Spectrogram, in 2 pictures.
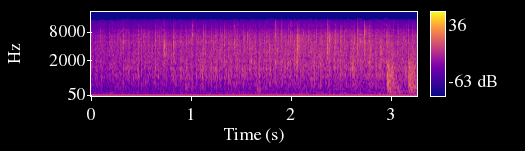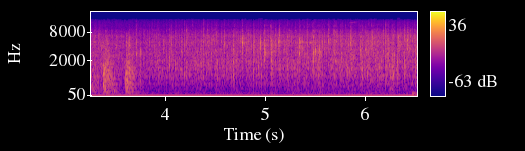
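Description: Steady hiss of rain falling, with a quick run of four sharp thumps a little past halfway.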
